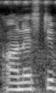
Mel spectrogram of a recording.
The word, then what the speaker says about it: honesty: यहाँ honesty नहीं पढ़ेंगे, बट क्या है, ये साइलेंट है, इसके आए तो ये क्या है, ऑनेस्टी बड़े रीड करेंगे एंड सिंसियरिटी।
